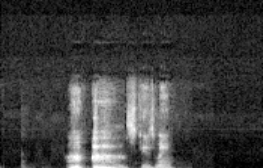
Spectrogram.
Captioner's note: clearing throat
